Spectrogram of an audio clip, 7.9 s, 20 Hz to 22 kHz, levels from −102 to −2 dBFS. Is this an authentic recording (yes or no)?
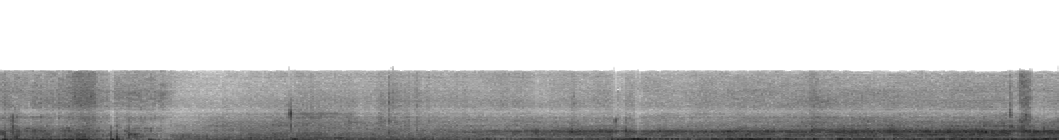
no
